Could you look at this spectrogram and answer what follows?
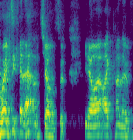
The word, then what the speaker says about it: Chelmsford: Through some research, I found out that you went to high school in Chelmsford, just outside of London. I don't know if I'm pronouncing that right. Did you grow up there? – Chelmsford, yeah, absolutely.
